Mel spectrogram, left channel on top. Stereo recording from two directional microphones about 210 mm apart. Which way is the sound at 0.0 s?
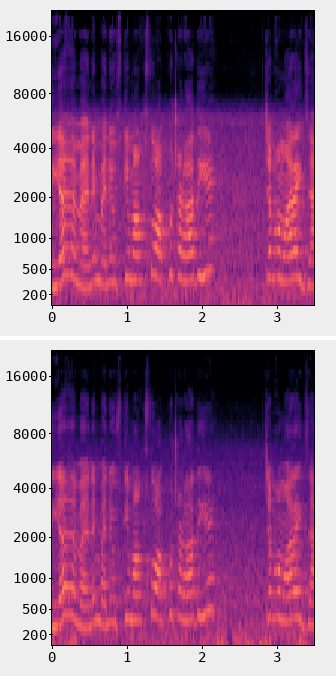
15° right (ahead or behind).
